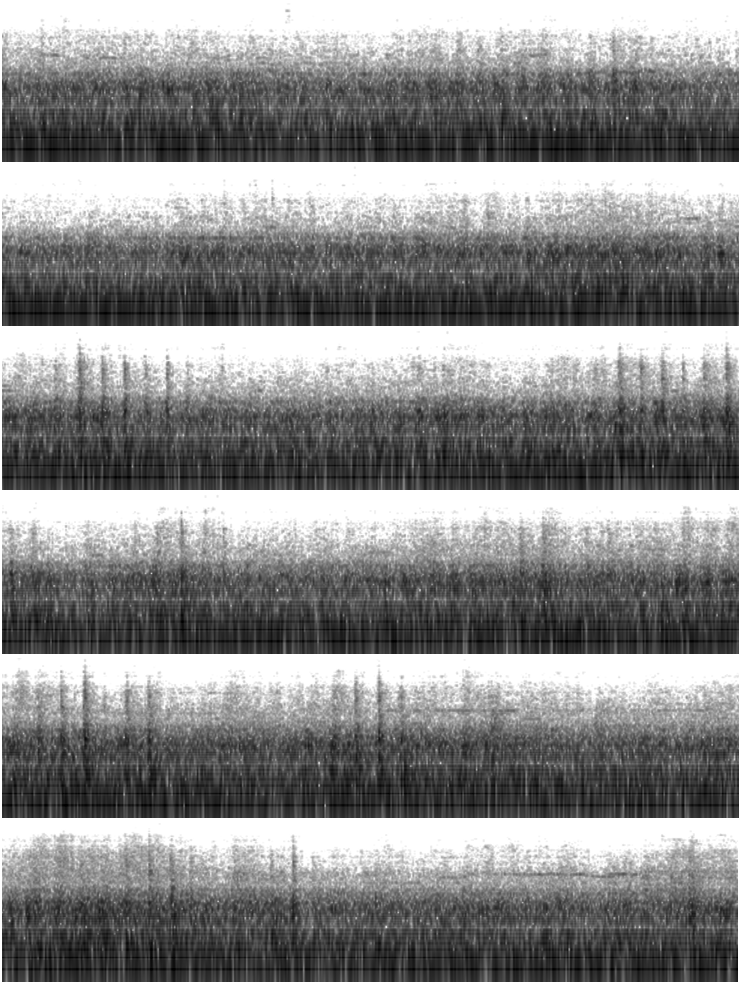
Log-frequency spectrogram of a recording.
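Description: Passenger train running at speed, heard from an open window of the coach: a steady low rumble of wheels on rails with fine rattling and clatter, and no pauses.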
